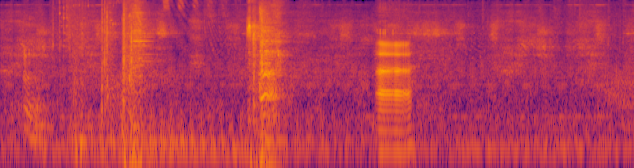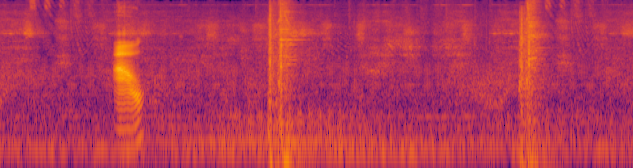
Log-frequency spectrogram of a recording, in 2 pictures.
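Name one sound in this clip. Footsteps tread softly on a metal floor.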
